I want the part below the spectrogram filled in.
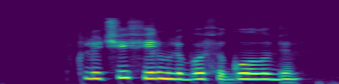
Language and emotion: Russian, neutral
